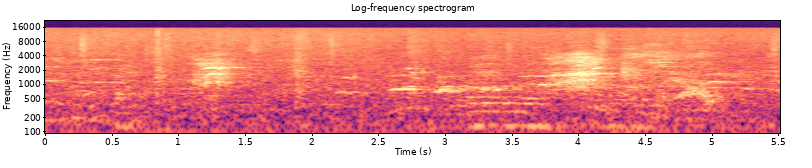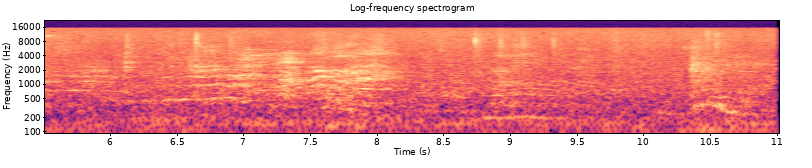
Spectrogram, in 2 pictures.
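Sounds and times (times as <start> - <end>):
background murmur: 0.0 - 11.0.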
